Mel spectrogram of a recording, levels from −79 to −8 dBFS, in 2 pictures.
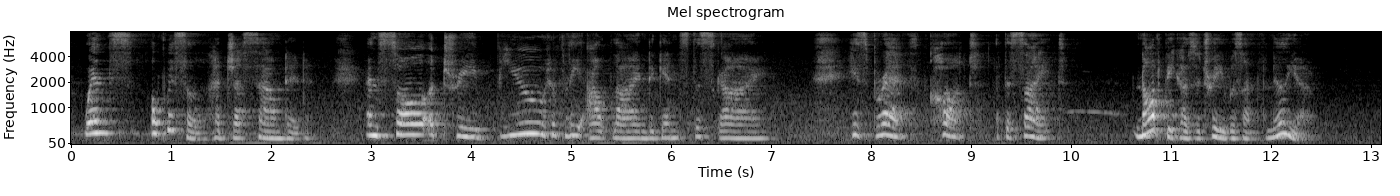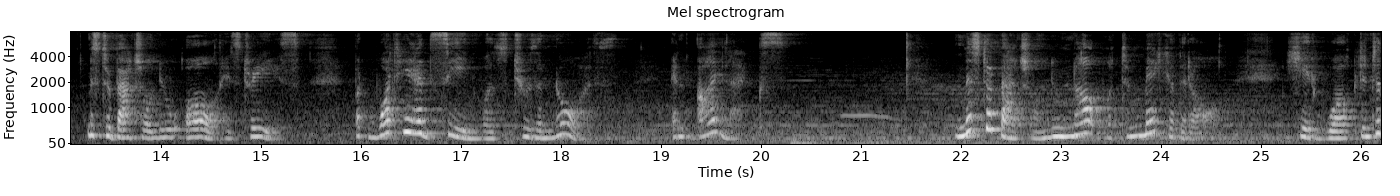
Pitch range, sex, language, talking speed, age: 190-270 Hz, female, English, 135 wpm, 60-79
